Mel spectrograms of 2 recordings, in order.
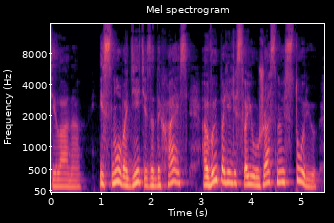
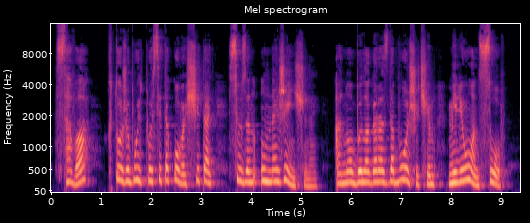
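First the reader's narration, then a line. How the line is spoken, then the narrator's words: Sobbing. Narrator (Russian): сказал Карл, рыдая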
